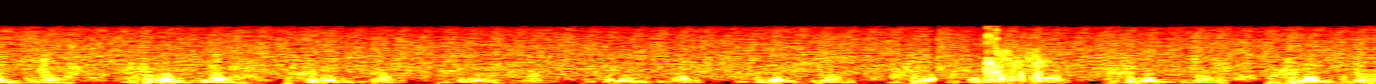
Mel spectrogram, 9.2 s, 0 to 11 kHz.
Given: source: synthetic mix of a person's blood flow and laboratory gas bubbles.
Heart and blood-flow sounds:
Doppler ultrasound of blood flow; precordium
6.58-7.04 s: bubbles
7.06-7.12 s: bubbles
From the record:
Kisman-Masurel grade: 212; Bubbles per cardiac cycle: several, 3 to 8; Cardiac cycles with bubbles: 1 to 10%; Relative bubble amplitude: moderate (0.250 to 0.450); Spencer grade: 1 (occasional bubble signal discernible with the cardiac motion signal, with majority of cardiac periods free of bubbles); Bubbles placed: only in the low amplitude regions of the cardiac cycle

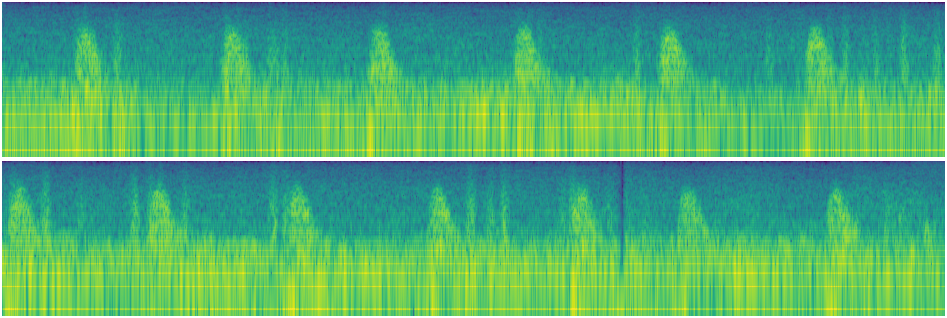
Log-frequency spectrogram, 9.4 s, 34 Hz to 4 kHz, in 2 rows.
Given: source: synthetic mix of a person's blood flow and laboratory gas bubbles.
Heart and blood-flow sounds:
Doppler ultrasound of blood flow; subclavian vein
8.88-8.93 s: bubbles
8.96-9.02 s: bubbles
9.10-9.44 s: bubbles
From the record:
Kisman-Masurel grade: 211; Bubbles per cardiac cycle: several, 3 to 8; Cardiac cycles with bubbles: 1 to 10%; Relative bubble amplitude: barely perceptible (0.100 to 0.250); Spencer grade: 1 (occasional bubble signal discernible with the cardiac motion signal, with majority of cardiac periods free of bubbles); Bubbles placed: anywhere in the cardiac cycle

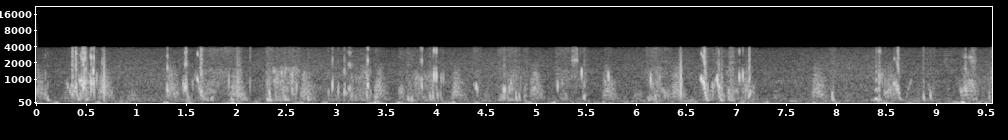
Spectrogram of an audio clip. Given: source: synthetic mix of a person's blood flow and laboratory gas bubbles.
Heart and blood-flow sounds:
Doppler ultrasound of blood flow; subclavian vein
0.07-0.16 s: bubbles
0.28-0.70 s: bubbles
1.28-1.35 s: bubbles
1.43-2.14 s: bubbles
2.26-2.82 s: bubbles
2.88-3.47 s: bubbles
3.61-4.09 s: bubbles
4.35-4.45 s: bubbles
4.60-4.93 s: bubbles
5.18-5.52 s: bubbles
5.68-5.76 s: bubbles
6.08-6.36 s: bubbles
6.62-7.18 s: bubbles
7.92-8.02 s: bubbles
8.35-8.79 s: bubbles
8.87-8.99 s: bubbles
9.21-9.45 s: bubbles
9.51-9.57 s: bubbles
From the record:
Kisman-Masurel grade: 242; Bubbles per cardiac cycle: several, 3 to 8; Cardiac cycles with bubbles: 100%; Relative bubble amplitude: moderate (0.250 to 0.450); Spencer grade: 3 (all of the cardiac periods contain showers or single bubble signals, but not dominating or overriding the cardiac motion signals); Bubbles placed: anywhere in the cardiac cycle

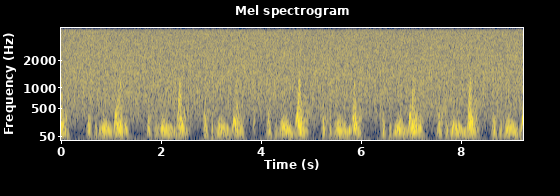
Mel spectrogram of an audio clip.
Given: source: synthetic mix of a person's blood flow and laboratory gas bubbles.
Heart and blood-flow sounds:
Doppler ultrasound of blood flow; precordium
3.83-3.89 s: bubbles
From the record:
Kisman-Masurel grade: 122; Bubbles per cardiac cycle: 1 to 2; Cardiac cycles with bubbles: 10 to 50%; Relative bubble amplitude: moderate (0.250 to 0.450); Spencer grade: 2 (many but less than half of the cardiac periods contain bubble signals, singularly or in groups); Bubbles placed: only in the low amplitude regions of the cardiac cycle

